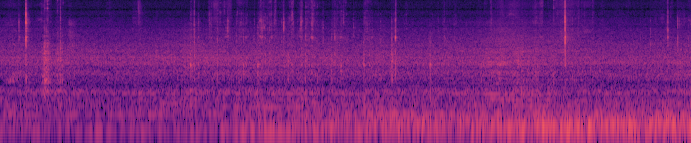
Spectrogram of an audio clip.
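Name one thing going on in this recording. A plastic stick scrapes and clinks against a plastic cup while stirring.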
